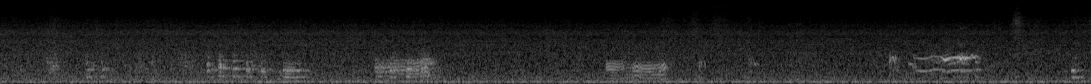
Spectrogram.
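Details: Turkeys in a barn at night, 11 May 2018: short broken harmonic yelps in scattered bursts, then a clearer wavering whistled note near the end, over a steady low mechanical hum.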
